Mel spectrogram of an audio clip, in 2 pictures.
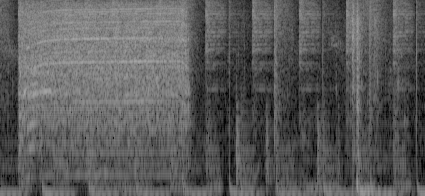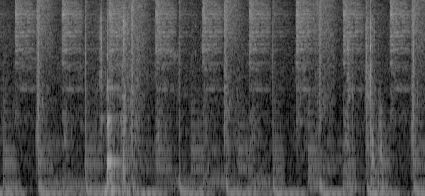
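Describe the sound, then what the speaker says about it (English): A power drill bores pilot holes for screws while building hanging cedar planters: a close, high whine for about two seconds, then a run of short, sharp knocks and bursts. "be sure to drill pilot holes first"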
